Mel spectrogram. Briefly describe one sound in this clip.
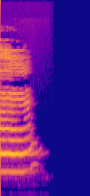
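A young woman screams excitedly into a close microphone.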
